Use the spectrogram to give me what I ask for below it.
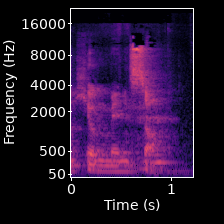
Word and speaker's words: Heung-Min Son: Why was Cresswell such a stretch, but perfect Korean pronunciation of Heung-Min Son? – Cresswell and Heung-min Son. Yeah, well done. – Said perfectly. – That's fantastic. – A perfect Korean accent.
